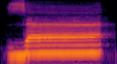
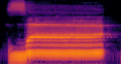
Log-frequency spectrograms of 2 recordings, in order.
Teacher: উচ্চারণ করার সময় অবশ্যই এক আলিফ টেনে পড়তে হবে, এক আলিফ টেনে পড়তে হবে। হরফটি বারিক হরফ, এই জন্যে পাতলা করে উচ্চারণ করতে হবে। জা হরফটির মাখরাজ আপনারা দেখতে পাচ্ছেন, জিহ্বার আগা সামনের নিচের 2 দাঁতের পেট ও আগার সঙ্গে লাগিয়ে উচ্চারিত হয়।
